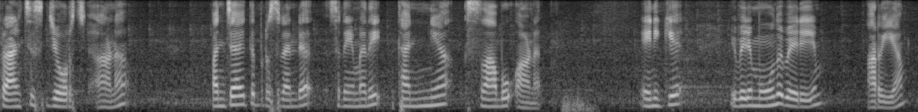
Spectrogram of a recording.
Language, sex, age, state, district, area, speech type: Malayalam, female, 45-60, Kerala, Kottayam, rural, spontaneous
